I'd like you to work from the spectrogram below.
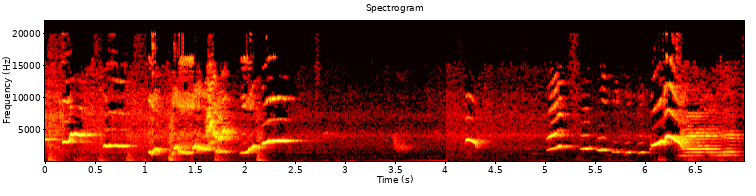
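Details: Provocative white-rumped shama song for getting other shamas to sing: bursts of whistled and chattering notes, a quiet gap, then scattered high slurred whistles rising again.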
